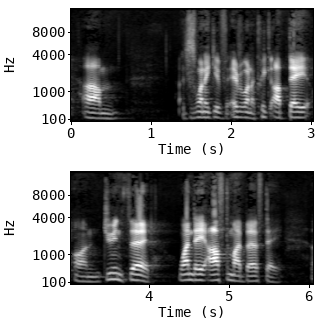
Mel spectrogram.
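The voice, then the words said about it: Tired, low-energy voice. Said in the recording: “as you can tell by my voice and my energy levels, I've only been running on 2 to 3 hours of sleep every day”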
